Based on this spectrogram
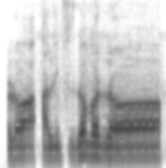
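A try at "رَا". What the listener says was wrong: আর আর একটু টান দেন, হয়েছে টান, আর একটু টান দেন। র আলিফ জাবার র, টান দেন। এটা এর মধ্যে কোনটা টান হবে, প্রথমটা না মাঝখানেরটা না শেষেরটা?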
